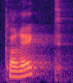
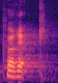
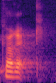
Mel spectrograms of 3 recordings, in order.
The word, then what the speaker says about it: correct: Note that the T is rarely pronounced.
